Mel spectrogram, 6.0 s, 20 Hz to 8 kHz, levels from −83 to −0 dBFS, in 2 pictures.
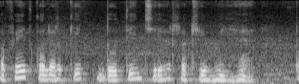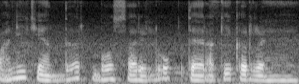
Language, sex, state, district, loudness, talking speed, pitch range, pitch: Hindi, male, Chhattisgarh, Korba, -16 LUFS, 180 wpm, 125-145 Hz, 135 Hz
